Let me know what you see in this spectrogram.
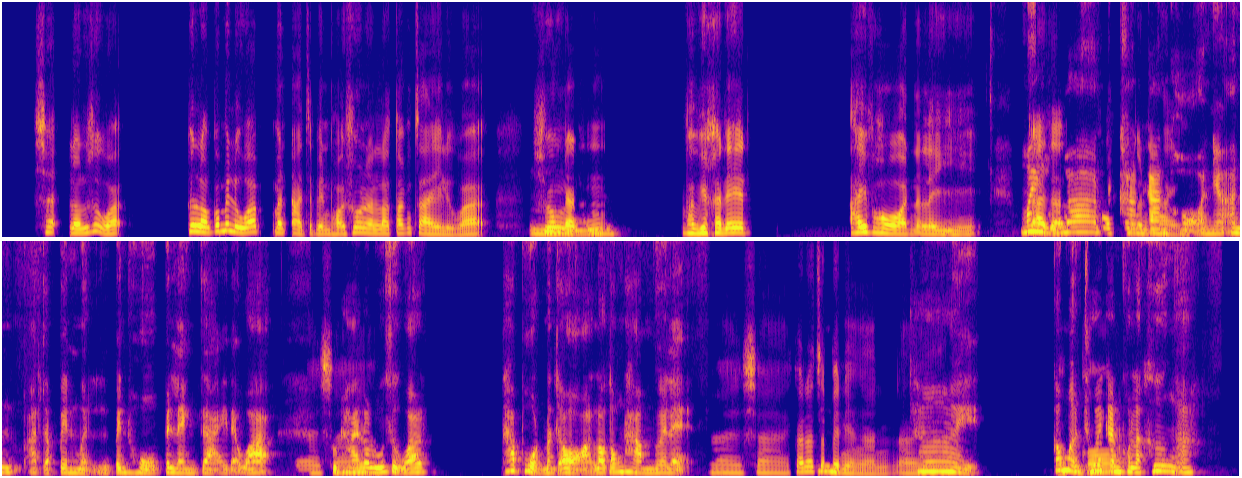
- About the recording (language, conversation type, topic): Thai, unstructured, มีทักษะอะไรที่คุณอยากเรียนรู้เพิ่มเติมไหม?
- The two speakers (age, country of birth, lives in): 20-24, Thailand, Thailand; 30-34, Thailand, Thailand
- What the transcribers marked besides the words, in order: in English: "hope"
